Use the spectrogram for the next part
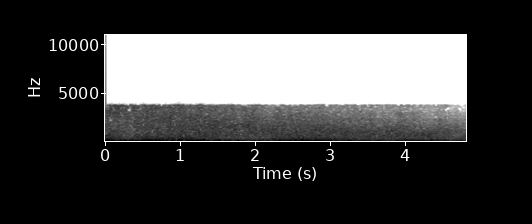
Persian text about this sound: به آرامی یک نارنجک از توی بغچه‌اش در آورد. حلقه زامن را کشید و نارنجک را داخل لوله تانک هل داد. سری بغچه‌اش را برداشت و فرار کرد. هنوز به سر کوچه نرسیده بود که صدای انفجار مهیبی بلند شد.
